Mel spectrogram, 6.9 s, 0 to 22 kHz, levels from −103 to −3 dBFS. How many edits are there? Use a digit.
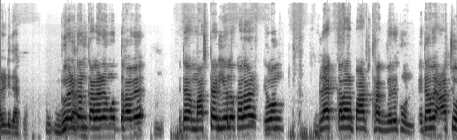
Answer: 0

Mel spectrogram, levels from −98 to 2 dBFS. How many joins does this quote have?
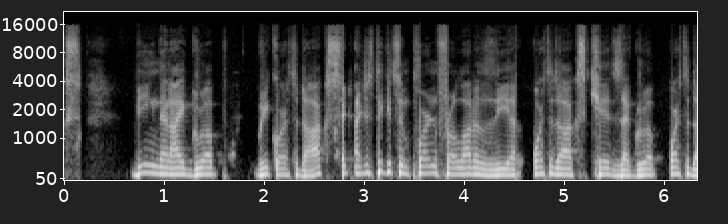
2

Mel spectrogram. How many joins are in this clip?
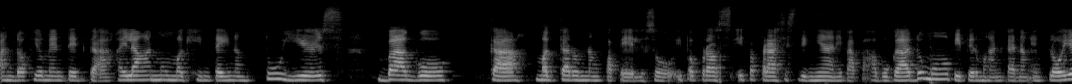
0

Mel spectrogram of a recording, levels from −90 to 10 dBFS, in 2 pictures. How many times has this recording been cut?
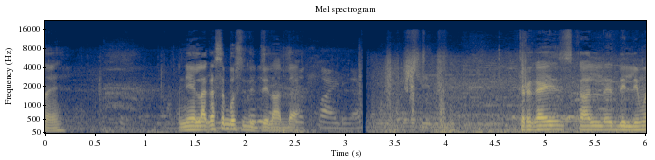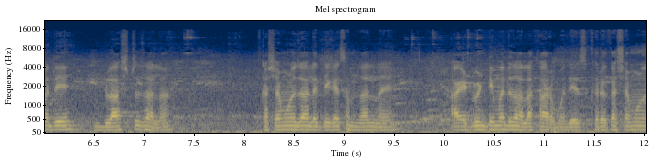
1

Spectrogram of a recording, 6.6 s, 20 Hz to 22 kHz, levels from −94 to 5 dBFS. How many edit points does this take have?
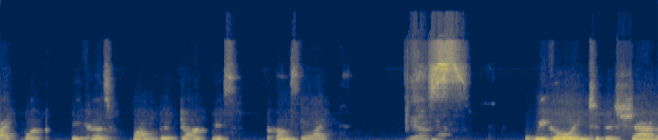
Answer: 0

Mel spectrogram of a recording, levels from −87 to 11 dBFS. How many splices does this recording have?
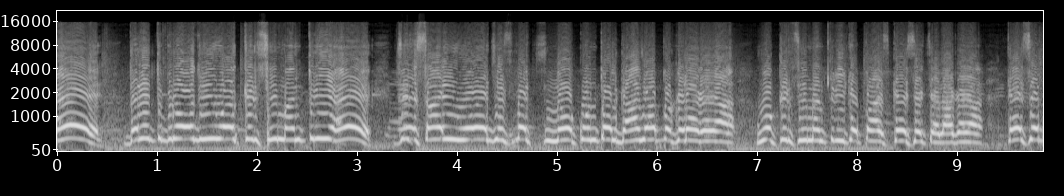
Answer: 1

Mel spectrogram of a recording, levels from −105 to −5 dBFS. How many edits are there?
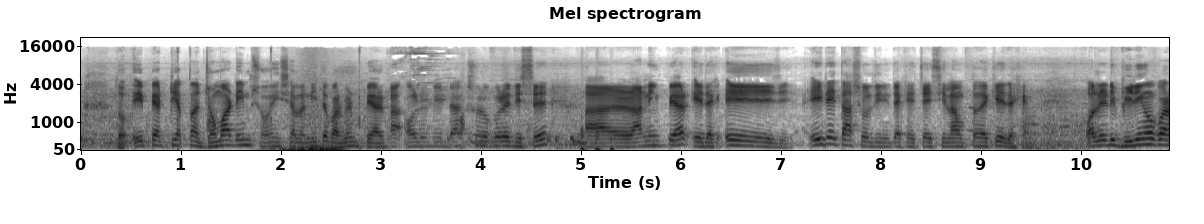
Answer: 1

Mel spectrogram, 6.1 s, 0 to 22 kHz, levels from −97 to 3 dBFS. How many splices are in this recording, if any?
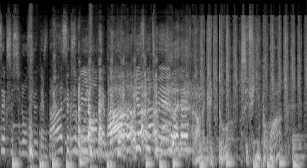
1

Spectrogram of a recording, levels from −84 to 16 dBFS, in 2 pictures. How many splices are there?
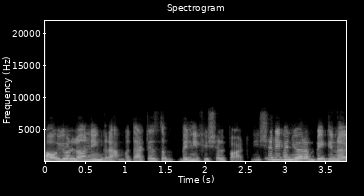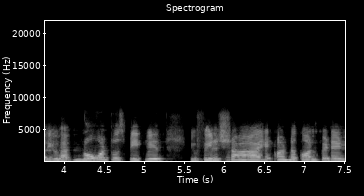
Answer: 1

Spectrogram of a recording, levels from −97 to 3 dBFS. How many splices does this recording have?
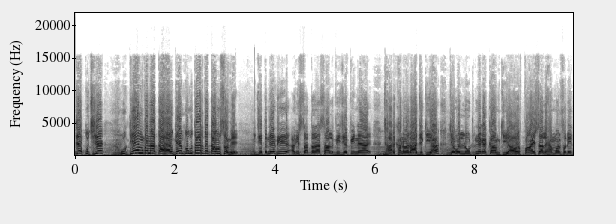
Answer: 1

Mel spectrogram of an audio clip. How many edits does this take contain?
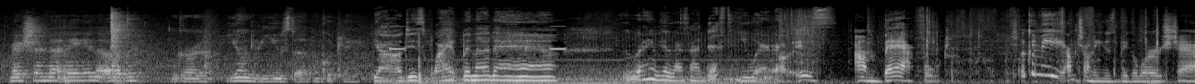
2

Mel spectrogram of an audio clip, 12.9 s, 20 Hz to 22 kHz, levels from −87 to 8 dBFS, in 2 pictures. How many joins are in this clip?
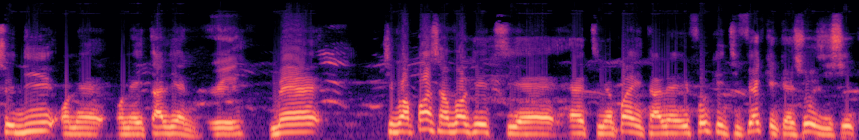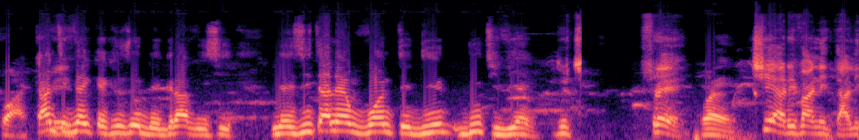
1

